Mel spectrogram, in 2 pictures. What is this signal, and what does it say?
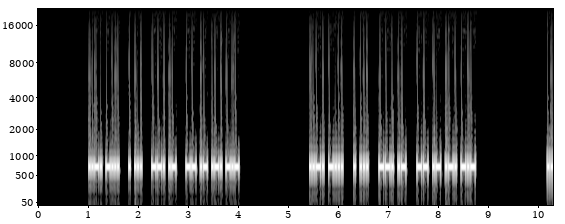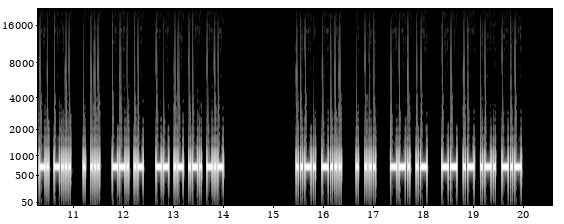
Morse code, heard as a keyed tone, about 34 wpm, 700 Hz. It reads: FB ES GA MARK FB ES GA MARK FB ES GA MARK FB ES GA MARK
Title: Speed-Racing Common QSO Phrases - 28wpm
